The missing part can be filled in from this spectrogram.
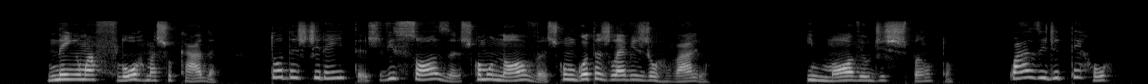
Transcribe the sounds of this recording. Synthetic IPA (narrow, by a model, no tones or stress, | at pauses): nẽj̃ũmɐfloɾmaʃukad̪ɐ | t̪od̪ɐzd͡ʒiɾejt̪ɐ̰ʃvisɔzɐʃkõmʊnɔvɐ̰ʃkõɡot̪ɐzlɛvɪzd͡ʒɪoɾvaʎʊ | imɔvewd͡ʒiːʃpɐ̃nt̪ʊ | kwazɪd͡ʒɪt̪ehoɾ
